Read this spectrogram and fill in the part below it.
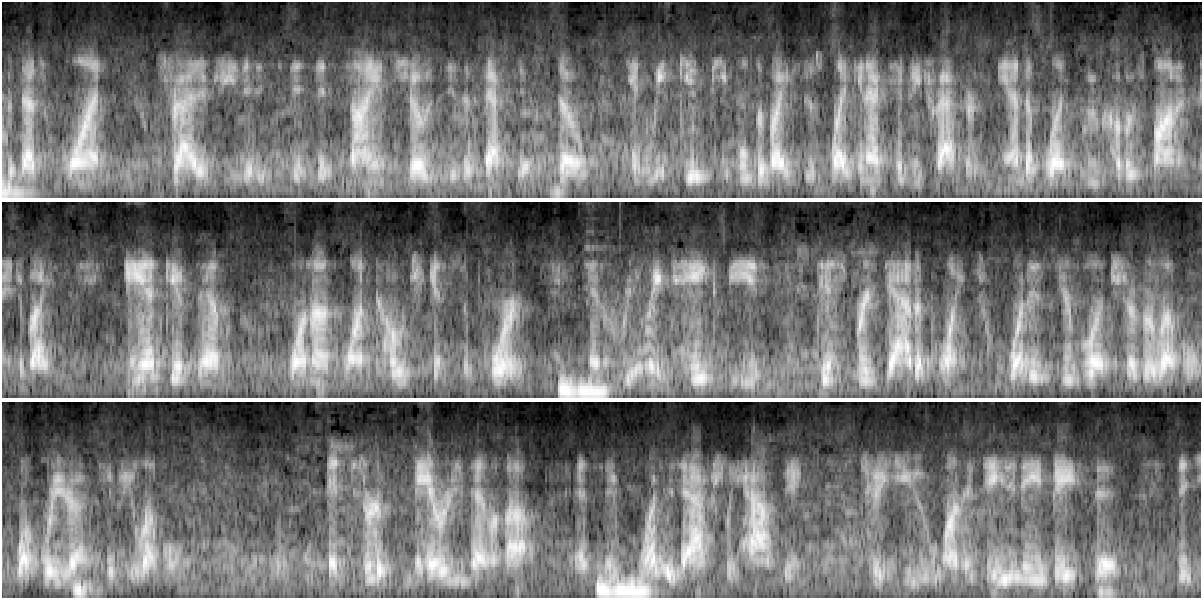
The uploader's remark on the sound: Live from CES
